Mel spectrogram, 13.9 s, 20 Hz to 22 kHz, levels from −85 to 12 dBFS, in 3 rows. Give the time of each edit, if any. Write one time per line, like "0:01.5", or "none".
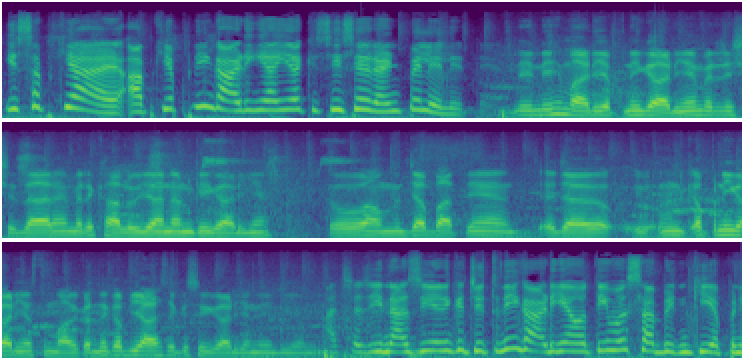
none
